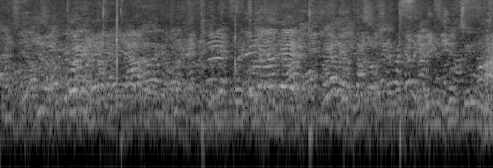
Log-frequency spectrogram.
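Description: Indistinct chatter of several spectators talking at once, voices overlapping with no clear words.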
